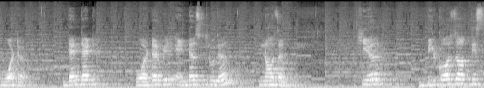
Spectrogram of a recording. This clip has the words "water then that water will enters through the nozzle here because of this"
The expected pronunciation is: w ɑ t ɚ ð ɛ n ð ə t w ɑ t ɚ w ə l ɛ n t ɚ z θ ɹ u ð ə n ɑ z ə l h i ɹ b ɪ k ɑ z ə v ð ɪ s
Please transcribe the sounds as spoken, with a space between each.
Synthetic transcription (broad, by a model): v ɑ t ɚ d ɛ n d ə t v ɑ t ɚ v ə l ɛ n t ɚ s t ɹ u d ə n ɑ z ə n h i ɹ b ɪ k ɑ z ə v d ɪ s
